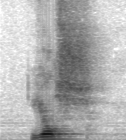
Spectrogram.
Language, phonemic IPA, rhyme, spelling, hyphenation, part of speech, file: Dutch, /jɔs/, -ɔs, Jos, Jos, proper noun, Nl-Jos.ogg
- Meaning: a male given name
